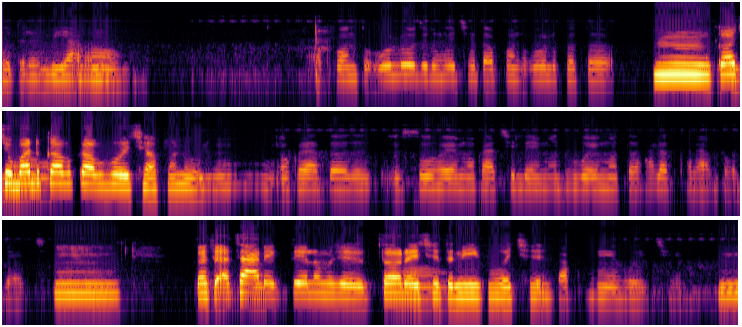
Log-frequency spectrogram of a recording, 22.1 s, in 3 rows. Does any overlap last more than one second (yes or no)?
no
